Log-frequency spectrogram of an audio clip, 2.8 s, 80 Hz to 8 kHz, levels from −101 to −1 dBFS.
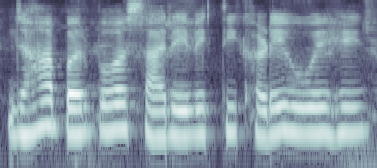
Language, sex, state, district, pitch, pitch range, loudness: Hindi, female, Madhya Pradesh, Dhar, 210 Hz, 205-220 Hz, -15 LUFS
